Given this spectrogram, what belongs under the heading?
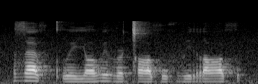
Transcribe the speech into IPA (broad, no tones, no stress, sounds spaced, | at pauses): z æ xʷ kʷʼ ɪː j ʌ β ɪ v ə˞ ǀ ɑː xʷ ʊ xʷ v i r ɑː xʷ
